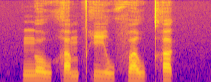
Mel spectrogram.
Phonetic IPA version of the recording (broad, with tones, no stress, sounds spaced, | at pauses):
n̪ o˨˩ w h ɐ˨˧ m pʰ iː˨˩ w f ɐ˨ w kʰ ɐ˥ k̚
